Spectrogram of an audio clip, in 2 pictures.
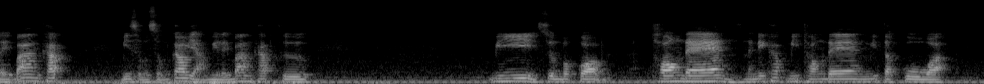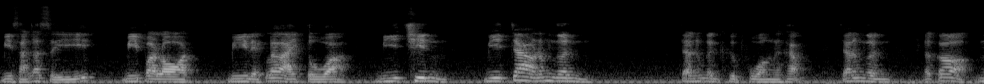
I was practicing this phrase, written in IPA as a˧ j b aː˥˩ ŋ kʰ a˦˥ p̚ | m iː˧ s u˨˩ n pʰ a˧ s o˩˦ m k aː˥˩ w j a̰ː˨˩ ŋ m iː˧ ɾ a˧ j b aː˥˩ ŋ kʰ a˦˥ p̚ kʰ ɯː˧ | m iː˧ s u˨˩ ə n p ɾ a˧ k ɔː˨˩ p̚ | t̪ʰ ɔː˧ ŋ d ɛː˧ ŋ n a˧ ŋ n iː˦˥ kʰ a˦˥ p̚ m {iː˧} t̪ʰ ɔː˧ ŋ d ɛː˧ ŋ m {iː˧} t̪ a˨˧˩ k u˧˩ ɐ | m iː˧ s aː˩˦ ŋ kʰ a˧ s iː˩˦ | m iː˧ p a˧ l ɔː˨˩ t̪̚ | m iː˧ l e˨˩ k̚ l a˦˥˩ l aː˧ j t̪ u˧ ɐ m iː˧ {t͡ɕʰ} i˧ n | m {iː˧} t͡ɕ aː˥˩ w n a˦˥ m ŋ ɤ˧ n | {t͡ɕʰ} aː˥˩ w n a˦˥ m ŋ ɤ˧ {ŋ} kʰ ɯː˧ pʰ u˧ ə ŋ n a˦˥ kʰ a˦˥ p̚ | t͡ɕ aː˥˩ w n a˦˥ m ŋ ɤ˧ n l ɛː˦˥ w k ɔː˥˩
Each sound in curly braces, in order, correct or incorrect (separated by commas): correct, correct, correct, correct, incorrect, incorrect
